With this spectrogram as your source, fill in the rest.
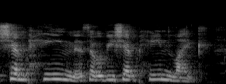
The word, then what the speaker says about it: champagne: You don't pronounce the G in champagne. It's not champagne. It's champagne, so it would be champagne-like.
